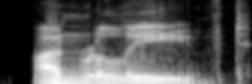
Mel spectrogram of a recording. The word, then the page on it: unrelieved: American English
